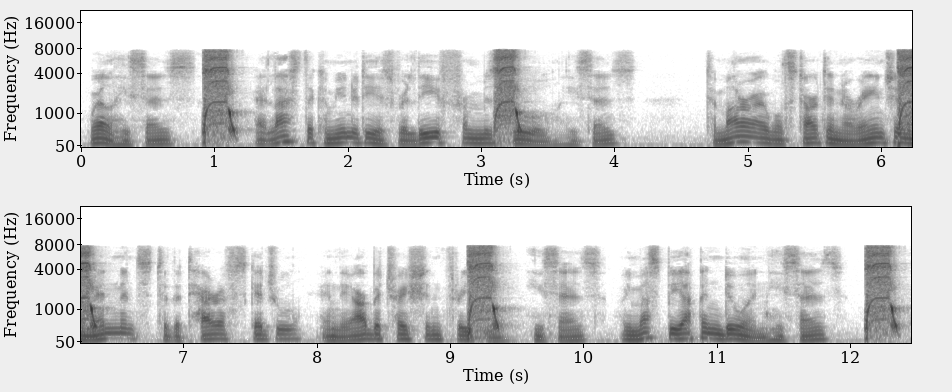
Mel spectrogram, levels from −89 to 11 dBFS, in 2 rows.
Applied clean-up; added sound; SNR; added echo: none; Drill; 0 dB; none.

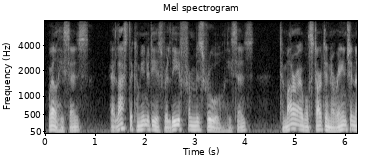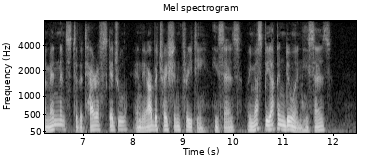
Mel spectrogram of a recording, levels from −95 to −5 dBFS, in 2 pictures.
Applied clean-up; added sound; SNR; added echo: none; none; none; none.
